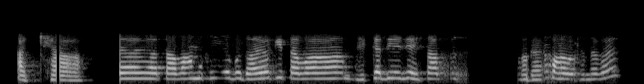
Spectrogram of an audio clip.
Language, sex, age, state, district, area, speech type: Sindhi, female, 30-45, Maharashtra, Thane, urban, conversation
